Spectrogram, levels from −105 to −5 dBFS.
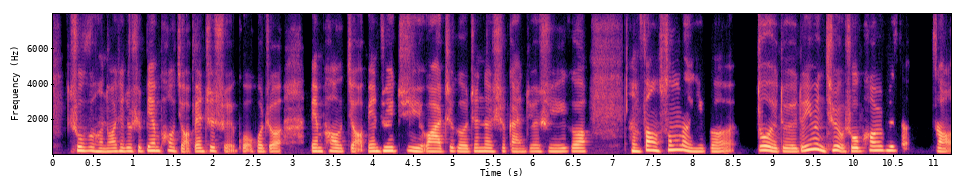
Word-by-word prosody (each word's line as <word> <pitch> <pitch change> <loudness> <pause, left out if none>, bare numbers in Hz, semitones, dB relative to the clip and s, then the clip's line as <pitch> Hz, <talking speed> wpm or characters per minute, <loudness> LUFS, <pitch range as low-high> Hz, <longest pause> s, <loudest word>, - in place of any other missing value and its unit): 舒 220 -1 +1
服 210 0 -1
很 180 -3 0
多， 175 - -2
而 185 - 0
且 195 - 0
就 195 - 0
是 195 +1 -3
边 215 +2 +2
泡 220 +1 -2
脚 175 -3 -4
边 185 +2 -1
吃 205 +2 -1
水 200 - -6
果， - - -6
或 180 - -3
者 90 - -2 0.3
边 190 -1 +2
泡 190 -1 0
脚 185 - -3
边 190 +1 +1
追 210 +2 +4
剧。 195 -3 -1
哇， 180 0 +3
这 195 +3 -4
个 175 -2 0
真 190 +2 -2
的 190 -1 0
是 180 +2 -6
感 170 -2 -4
觉 180 +1 -5
是 180 +1 -5
一 175 +1 -2
个 185 0 0 0.5
很 195 -2 +3
放 235 +5 +5
松 255 +7 +1
的 240 -7 +2
一 175 0 -2
个 175 0 -3 0.2
对 235 -6 +4
对 175 -1 -1
对。 210 +7 +1
因 285 - +5
为 300 - +5
你 220 - +3
其 - - -6
实 250 - +4
有 225 -6 +3
时 185 - -3
候 190 - +6
泡 235 +6 +1
热 235 - +2
水 230 0 +2 0.5
澡 - - -1
190 Hz, 295 characters per minute, -20 LUFS, 180-210 Hz, 0.5 s, 候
